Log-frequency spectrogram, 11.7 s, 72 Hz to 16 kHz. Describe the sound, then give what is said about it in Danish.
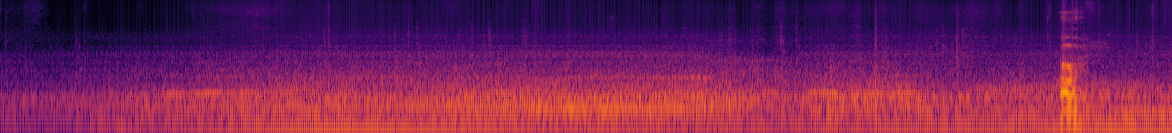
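Car driving along a small road through an old harbour district, with a steady low engine rumble and road noise throughout and a brief sharper burst near the end, while a man talks over it. “Jeg kan se, at der i hvert fald er 30 km til storbyen Nibe herfra. Kører igennem det gamle havnekvarter.”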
